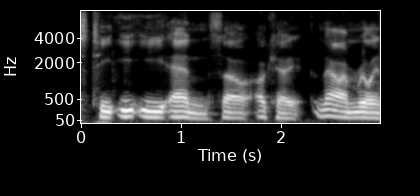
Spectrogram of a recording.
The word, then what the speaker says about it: Springsteen: I thought it was Stein. I thought he was, Jewish or something. But he's not. It's Bruce. It's Steen.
